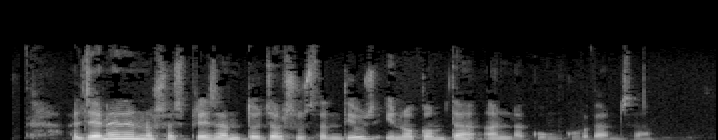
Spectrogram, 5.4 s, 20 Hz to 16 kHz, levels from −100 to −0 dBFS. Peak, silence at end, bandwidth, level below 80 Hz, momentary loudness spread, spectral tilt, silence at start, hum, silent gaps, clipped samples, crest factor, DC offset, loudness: -6 dBFS; 0.55 s; 11 kHz; -78 dBFS; 19 LU; -5.5 dB/octave; 0.2 s; none; none; under 0.1%; 22 dB; under 0.1%; -27 LUFS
